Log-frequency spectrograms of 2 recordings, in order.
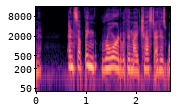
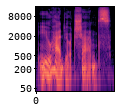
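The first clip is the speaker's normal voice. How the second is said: slow, much lower and softer; low menace; 5 semitones lower, 7 dB quieter, slower than usual. Acted. Quentin passes judgement on Cora, low and slow. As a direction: pronounce the verdict quietly. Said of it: "Quentin said".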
